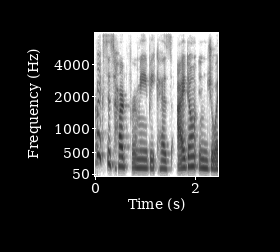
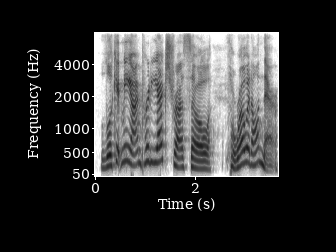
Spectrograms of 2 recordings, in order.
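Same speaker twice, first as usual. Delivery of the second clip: louder, sassy show-off voice; sassy mock retort; 4 semitones higher, 5 dB louder than usual. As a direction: brag that you're worth the extra.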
